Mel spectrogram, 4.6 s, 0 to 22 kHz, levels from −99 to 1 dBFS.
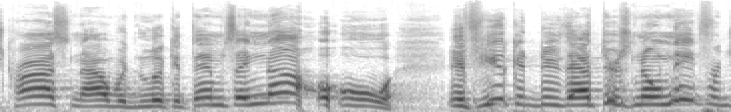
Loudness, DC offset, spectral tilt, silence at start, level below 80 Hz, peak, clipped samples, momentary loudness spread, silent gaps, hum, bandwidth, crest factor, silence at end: -35 LUFS; under 0.1%; -3.5 dB/octave; 0.1 s; -64 dBFS; -18 dBFS; under 0.1%; 8 LU; none; none; over 20 kHz; 16 dB; 0 s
